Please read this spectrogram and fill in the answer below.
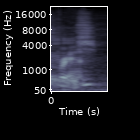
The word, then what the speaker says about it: Bran: See, I knew it was Brandon, but I was like, well, maybe they just pronounce it Braun for some reason. But no, it's Bran.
